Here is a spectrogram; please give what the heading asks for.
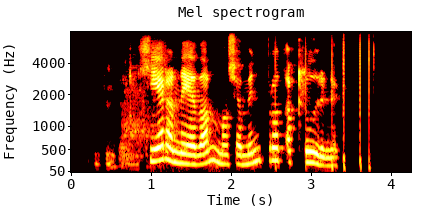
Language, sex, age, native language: Icelandic, female, 20-29, Icelandic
